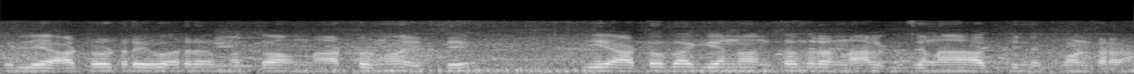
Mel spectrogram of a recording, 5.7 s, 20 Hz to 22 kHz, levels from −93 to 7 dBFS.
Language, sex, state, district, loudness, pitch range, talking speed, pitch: Kannada, male, Karnataka, Belgaum, -15 LUFS, 140-155 Hz, 180 wpm, 150 Hz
